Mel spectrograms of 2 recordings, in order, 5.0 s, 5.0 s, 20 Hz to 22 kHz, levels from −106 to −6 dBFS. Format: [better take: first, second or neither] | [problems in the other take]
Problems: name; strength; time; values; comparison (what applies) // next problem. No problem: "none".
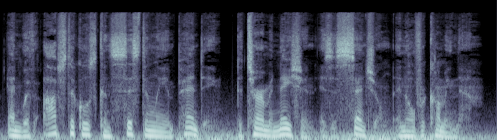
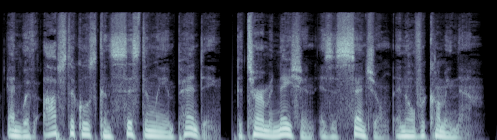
second | wind noise on the microphone; occasional gusts; 25 dB below the speech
